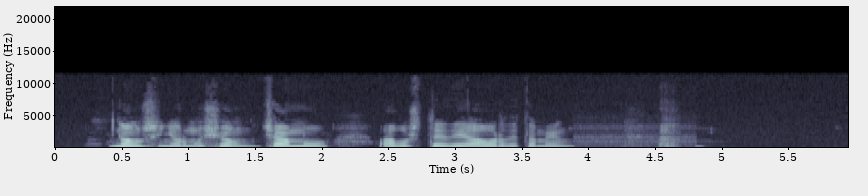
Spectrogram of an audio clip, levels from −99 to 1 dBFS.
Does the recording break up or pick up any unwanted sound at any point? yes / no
yes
